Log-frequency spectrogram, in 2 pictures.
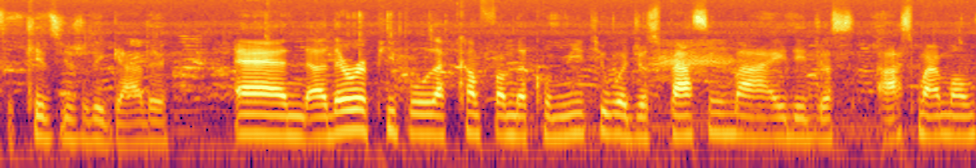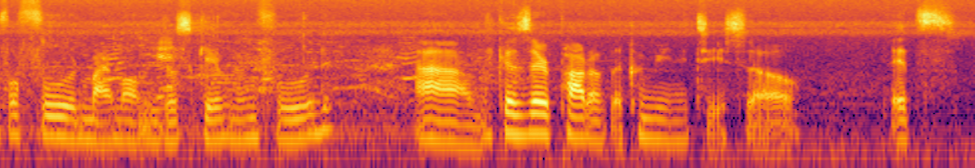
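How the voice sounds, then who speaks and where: The son of a community center founder, a young Haitian man, speaks earnestly in a documentary interview, often using fillers and restarting his sentences. His voice is on the high side with a darkish tone.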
